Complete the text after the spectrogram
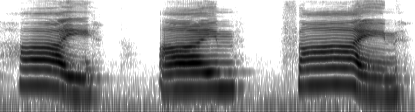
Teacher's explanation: All diphthongs in English are called falling diphthongs. That means that the first sound, I, is way longer than the second sound. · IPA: aɪ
